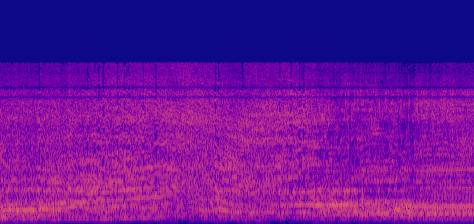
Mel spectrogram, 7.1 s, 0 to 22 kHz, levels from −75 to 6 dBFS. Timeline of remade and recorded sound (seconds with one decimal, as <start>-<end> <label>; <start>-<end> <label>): 0.0-4.7 recorded; 4.7-6.2 remade; 6.2-7.1 recorded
